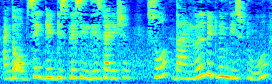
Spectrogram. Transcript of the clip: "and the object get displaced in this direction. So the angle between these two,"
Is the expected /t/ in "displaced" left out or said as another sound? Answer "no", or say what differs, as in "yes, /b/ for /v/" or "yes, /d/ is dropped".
yes, /t/ is dropped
